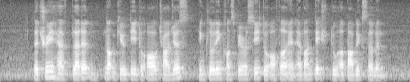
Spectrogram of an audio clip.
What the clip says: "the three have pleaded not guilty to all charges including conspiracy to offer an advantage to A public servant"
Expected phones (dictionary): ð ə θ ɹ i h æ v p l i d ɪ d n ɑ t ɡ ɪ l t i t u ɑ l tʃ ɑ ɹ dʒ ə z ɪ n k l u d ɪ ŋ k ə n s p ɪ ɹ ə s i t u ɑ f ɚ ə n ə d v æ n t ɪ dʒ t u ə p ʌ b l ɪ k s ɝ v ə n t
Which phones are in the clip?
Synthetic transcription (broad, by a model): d ə t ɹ i h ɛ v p l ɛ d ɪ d n ɑ t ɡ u t i t u ɑ l tʃ ɑ dʒ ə s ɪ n k l u d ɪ ŋ k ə n s p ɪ ɹ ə s i t u ɑ f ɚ ə n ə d v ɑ n t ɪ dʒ t u ə p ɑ b l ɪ k s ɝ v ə n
